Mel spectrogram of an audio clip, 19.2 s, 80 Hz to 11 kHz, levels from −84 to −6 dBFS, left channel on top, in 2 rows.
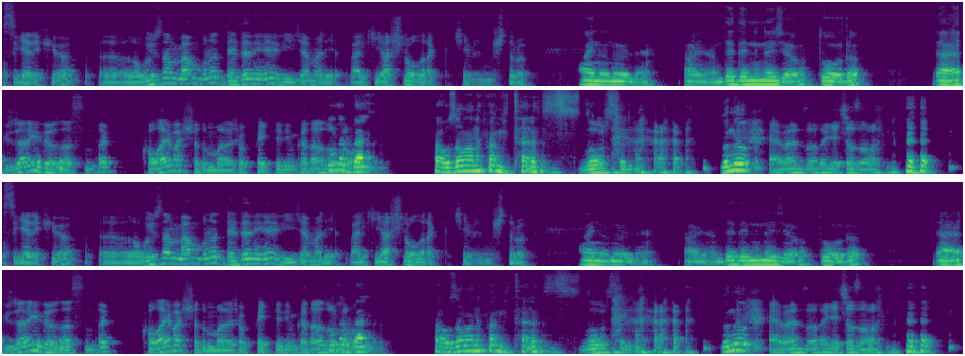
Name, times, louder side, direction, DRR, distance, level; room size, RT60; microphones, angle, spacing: voice 1, 0.0-4.3 4.6-5.2 9.4-10.7 11.0-13.4 15.7-16.5 17.1-18.5, equal, 5° right, 0.6 m, -37 dB
voice 2, 5.8-6.5 6.8-8.6 9.3-9.6 12.9-13.3 13.9-16.0 16.8-17.1 18.6-18.9, left 4 dB, 70° left, 0.4 m, -28 dB
2.6 x 2.1 x 2.6 m
head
